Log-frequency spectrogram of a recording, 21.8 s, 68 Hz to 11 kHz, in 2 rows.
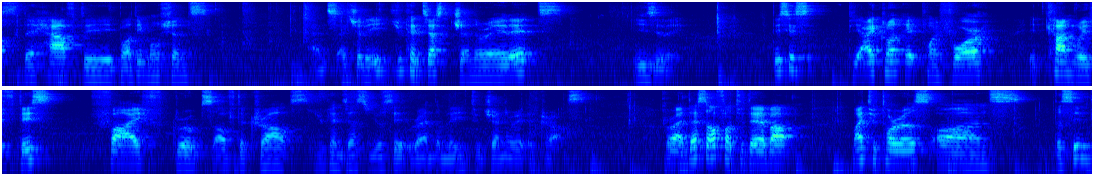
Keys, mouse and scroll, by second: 0.7 c, 0.7-2.2 drag, 2.4-2.8 scroll down 2, 3.0 x, 3.0-3.8 drag, 3.5 c, 5.4 scroll up 1, 16.2-16.7 scroll up 2, 16.6-20.4 typing, 16.9-17.6 drag, 17.7-18.4 drag, 18.8-19.8 drag, 20.1-21.0 drag.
